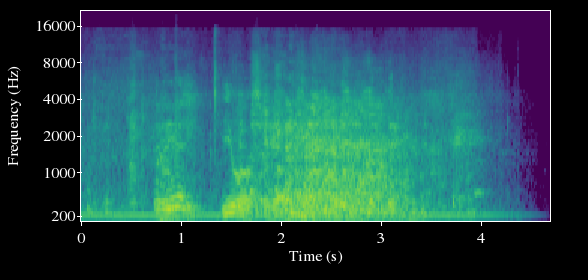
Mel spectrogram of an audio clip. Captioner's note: laughter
